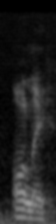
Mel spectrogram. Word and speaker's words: Ole: I asked the man himself how should we pronounce your name OE please it's easier so now we know Ian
